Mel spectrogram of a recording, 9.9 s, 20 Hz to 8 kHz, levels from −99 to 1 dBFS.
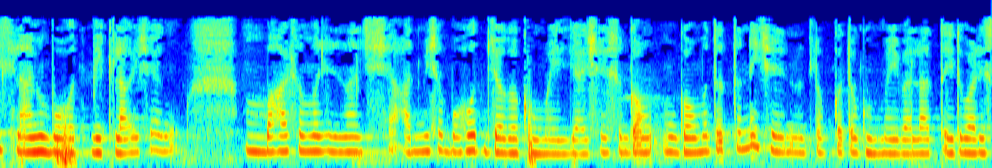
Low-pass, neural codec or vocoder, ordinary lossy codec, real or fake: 7.2 kHz; none; MP3, 24 kbps; real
